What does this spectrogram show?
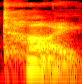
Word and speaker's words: Thai: to get married this has the exact same pronunciation as the word Tha t h AI which is the language or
